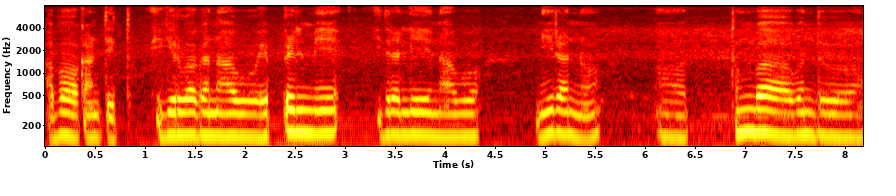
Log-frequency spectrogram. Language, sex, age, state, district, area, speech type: Kannada, male, 30-45, Karnataka, Udupi, rural, spontaneous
